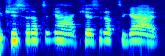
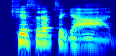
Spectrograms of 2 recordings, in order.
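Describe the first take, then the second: First: High-pitched mock yell at ordinary volume; mock scream. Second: Said in the usual way. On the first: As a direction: imitate everyone crying out, pitched up without real shouting. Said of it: "everybody would be screaming".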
